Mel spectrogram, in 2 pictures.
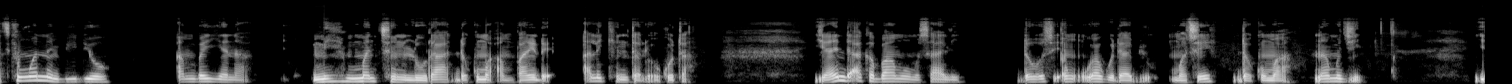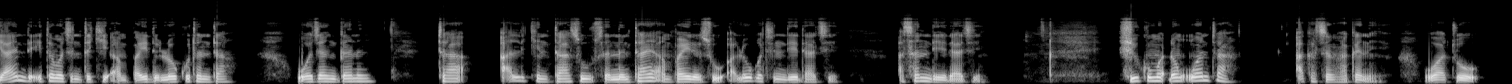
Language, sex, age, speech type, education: Hausa, male, 15-29, spontaneous, tertiary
